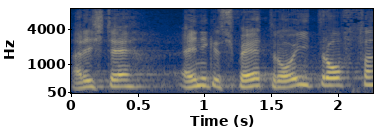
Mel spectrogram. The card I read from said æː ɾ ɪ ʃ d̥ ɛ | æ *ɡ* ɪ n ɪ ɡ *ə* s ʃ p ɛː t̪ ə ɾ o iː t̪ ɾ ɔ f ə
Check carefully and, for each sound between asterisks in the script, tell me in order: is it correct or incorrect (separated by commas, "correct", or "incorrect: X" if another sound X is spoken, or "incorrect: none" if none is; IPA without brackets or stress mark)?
incorrect: none, correct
